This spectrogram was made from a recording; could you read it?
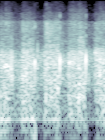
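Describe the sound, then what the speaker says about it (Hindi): Audience clapping at an IMC business meeting, a short burst of steady applause from a crowd in a room, moderately loud. "क्या बात है, जोरदार तालियां।"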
